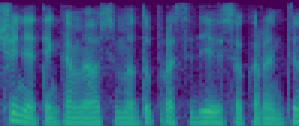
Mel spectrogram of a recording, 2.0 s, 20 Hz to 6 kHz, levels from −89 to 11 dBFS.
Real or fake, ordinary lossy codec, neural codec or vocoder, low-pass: real; AAC, 48 kbps; none; 5.4 kHz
